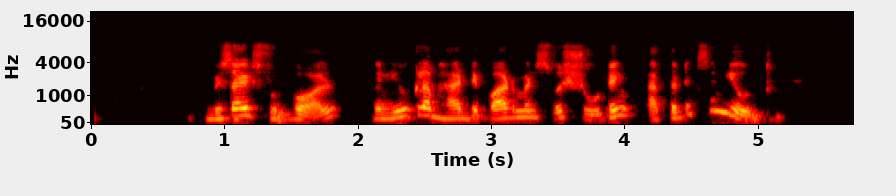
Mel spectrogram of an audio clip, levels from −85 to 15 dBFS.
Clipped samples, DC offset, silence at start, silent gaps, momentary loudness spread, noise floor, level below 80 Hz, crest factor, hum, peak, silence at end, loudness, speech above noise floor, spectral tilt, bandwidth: under 0.1%; under 0.1%; 0.85 s; none; 11 LU; -88 dBFS; -70 dBFS; 22 dB; none; -8 dBFS; 0.7 s; -29 LUFS; 59 dB; -5.5 dB/octave; 8 kHz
